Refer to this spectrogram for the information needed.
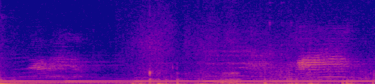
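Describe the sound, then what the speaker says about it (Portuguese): A pet cat meows twice, close and clear, short calls spaced about a second apart over a steady low hum, with a faint voice murmuring in the background. "Minha gata quer opinar aqui, ó. Ela nem leu e ela quer opinar."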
